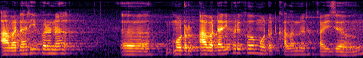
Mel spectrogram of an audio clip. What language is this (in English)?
Bodo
